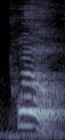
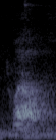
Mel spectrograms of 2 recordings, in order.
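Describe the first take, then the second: First: A high, loud, disbelieving "Twelve."; shocked exclamation. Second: Said in the usual way. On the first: Acted. Scrooge startled by the clock striking twelve, shocked shout. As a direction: blurt "Twelve." in alarm.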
